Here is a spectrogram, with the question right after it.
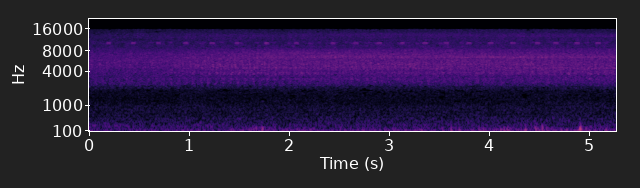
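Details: Regular annual cicadas in summer, loud but without the echoing scream of the 17-year Brood X, recorded on a camera microphone while the road went quiet: a steady, high, hissing drone with a faint pulsing edge and low rumble beneath.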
